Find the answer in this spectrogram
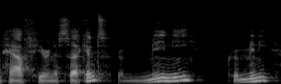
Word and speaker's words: cremini: Cremini. How do I pronounce that? Cremini? Cremini, there we go.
